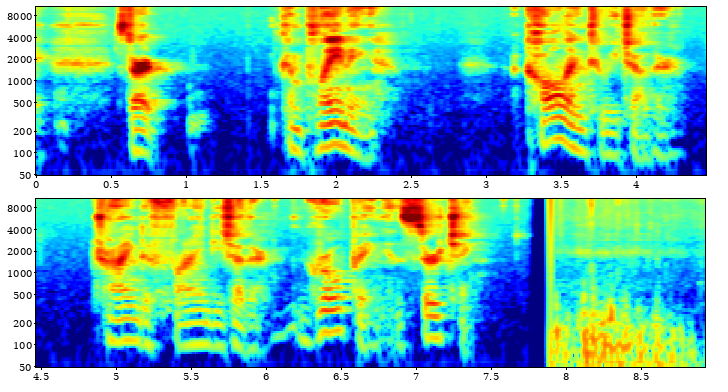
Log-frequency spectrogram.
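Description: A middle-aged man speaks calmly and close up.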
